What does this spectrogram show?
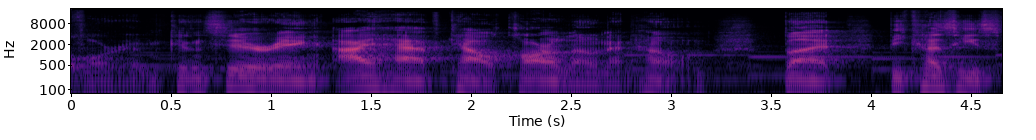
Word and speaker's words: Calcharo: If we take it how the English voice actor says it, then it's Calcharo.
